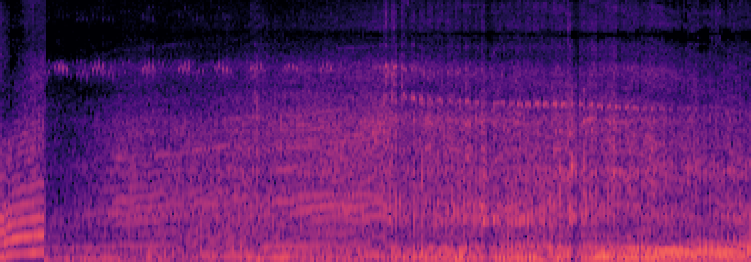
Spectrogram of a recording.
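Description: A rally car engine revs hard as the car approaches, shifting up through the gears.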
